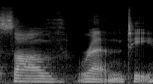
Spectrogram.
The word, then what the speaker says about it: sovereignty: so you can see even though it's looks like sauver and t it just has saav ren t no sound between the v and the r sound so that can be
